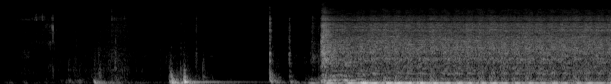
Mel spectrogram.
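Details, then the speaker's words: BMW 750Li after transmission repair and engine reinstallation, first start with plugs, coils and fuel pump fuse back in: starter cranks steadily for several seconds with no firing; fuel system still empty, needs priming for pressure. "this is still going to take a couple of tries because right now there's no fuel in the system so we'll need to crank it to get that fuel pressure up"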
